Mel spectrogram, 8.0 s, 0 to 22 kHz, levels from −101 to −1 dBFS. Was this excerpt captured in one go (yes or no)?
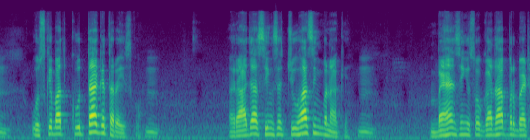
yes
